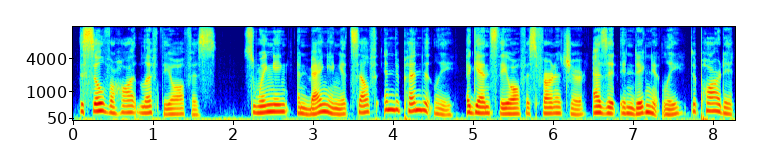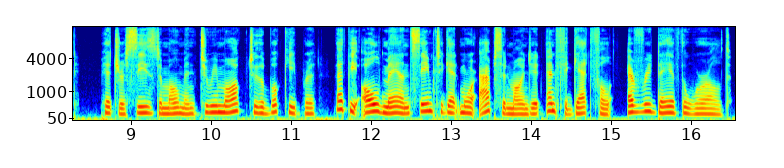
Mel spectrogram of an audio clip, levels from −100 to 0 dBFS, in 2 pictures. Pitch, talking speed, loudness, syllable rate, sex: 185 Hz, 165 wpm, -19 LUFS, 5.3 syllables/s, female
